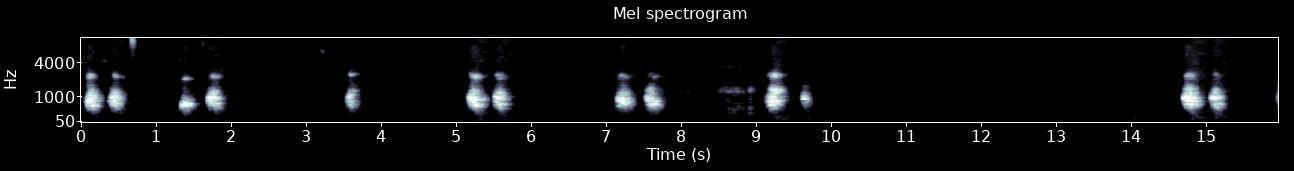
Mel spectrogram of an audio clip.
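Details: Cavalier King Charles Spaniel puppies, Blenheim litter of six, in their puppy pen; high, short yaps mostly in pairs, bursts separated by pauses of one to five seconds, otherwise quiet.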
